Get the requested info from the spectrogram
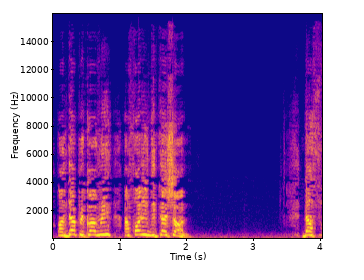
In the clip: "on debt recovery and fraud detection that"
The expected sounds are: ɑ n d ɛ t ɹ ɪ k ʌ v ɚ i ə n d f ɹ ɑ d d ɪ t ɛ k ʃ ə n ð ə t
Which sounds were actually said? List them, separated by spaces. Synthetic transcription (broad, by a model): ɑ n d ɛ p ɹ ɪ k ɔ v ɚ i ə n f ɑ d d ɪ t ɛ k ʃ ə n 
